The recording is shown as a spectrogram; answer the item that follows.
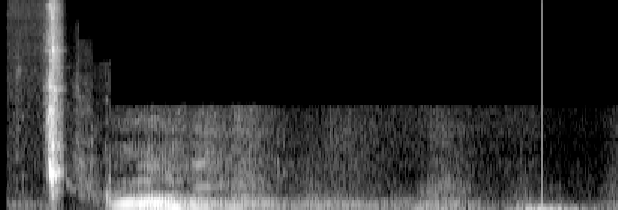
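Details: A single sharp, explosive sneeze from a Rottweiler, a brief broadband burst followed by a low, rumbling snort and breathing that fades over several seconds, with a faint soft thump near the end in a quiet indoor space.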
